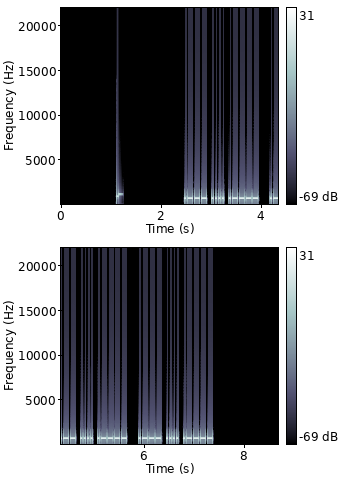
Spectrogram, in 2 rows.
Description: Morse code, heard as a keyed tone, about 34 wpm, 700 Hz. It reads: JH1 JH1 JH1
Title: Callsign Prefixes for Top 25 DXCC - Repeated 3x - 35wpm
